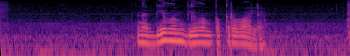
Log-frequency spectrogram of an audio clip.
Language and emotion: Russian, neutral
